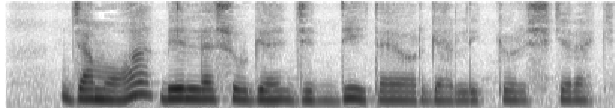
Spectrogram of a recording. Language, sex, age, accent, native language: Uzbek, female, 35+, Andijon, Uzbek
